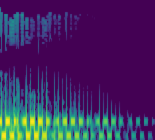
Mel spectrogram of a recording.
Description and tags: Sine wave with a FM tri filter on it.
